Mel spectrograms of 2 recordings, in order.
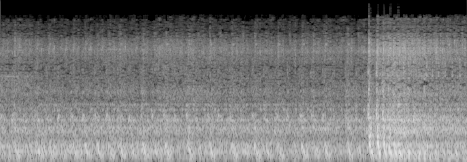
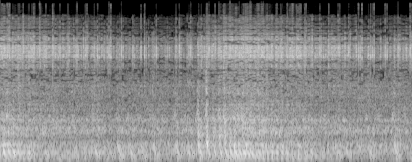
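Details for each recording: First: Single-cylinder engine after timing chain work and replacement of the defective chain roller and its nut; now an even, steady idle thump with no chain clatter or ticking. The earlier timing-chain-like noise was caused by the defective roller. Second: Cold idle on a recently rebuilt motorcycle (timing chain replaced not long ago): light, quick metallic chatter over the engine beat, quieter once warm; worn timing chain tensioner roller letting the chain rattle.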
